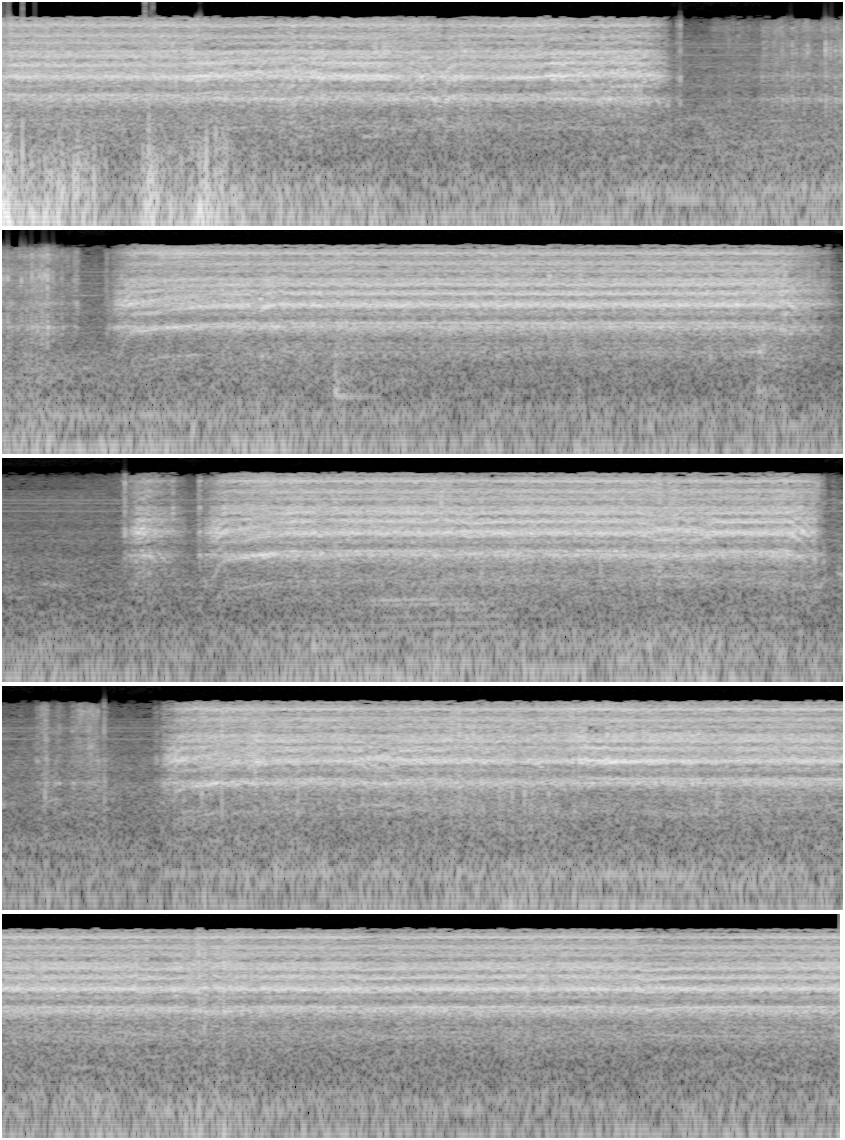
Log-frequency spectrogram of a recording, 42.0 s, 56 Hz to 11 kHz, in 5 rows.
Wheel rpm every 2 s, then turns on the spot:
160, 160, 160, 70, 30, 150, 160, 160, 30, 70, 160, 160, 80, 70, 160, 160, 160, 160, 160, 160, 160.
6-8 24-26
